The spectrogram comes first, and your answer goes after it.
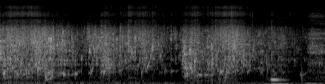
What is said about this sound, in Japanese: さあ、泡を流すぞ。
